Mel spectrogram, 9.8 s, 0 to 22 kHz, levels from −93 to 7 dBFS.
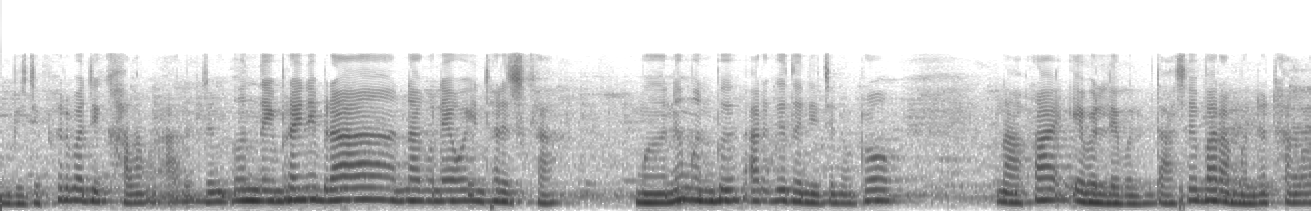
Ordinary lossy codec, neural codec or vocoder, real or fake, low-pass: none; none; real; none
